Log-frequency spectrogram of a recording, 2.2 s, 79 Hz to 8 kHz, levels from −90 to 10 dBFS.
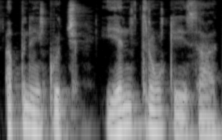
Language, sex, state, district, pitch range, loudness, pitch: Hindi, male, Himachal Pradesh, Shimla, 95-110 Hz, -19 LUFS, 100 Hz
